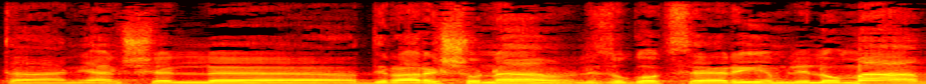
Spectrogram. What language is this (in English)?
Hebrew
